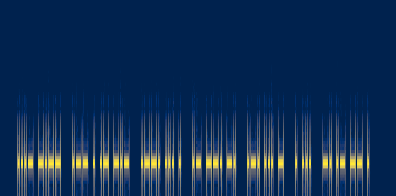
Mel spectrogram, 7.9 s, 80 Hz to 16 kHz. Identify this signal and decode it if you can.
Morse code, heard as a keyed tone, about 34 wpm, 700 Hz. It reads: VY WEAK PSE AGN RST ES NAME
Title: Common QSO Phrases 35wpm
